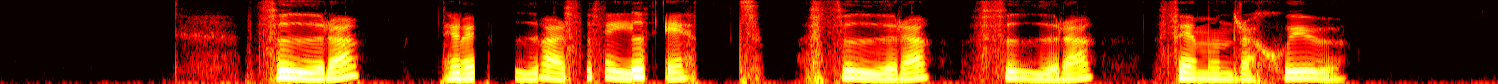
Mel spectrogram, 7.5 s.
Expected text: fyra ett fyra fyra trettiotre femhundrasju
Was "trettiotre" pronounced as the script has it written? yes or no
no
